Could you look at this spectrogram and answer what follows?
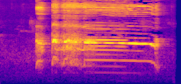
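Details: Rooster (cockerel) caught crowing on a phone: one loud, rich, harmonic crow of about two seconds, opening with a short broken note and then holding a strained, level tone before dropping off abruptly, with a quiet background.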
